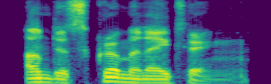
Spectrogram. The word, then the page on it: Undiscriminating: British English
